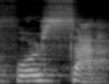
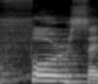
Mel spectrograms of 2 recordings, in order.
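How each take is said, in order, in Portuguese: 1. A tônica está na segunda sílaba. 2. A tônica está na primeira sílaba. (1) "Eu falo força ou eu falo força?" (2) "o for é a sílaba tônica"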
